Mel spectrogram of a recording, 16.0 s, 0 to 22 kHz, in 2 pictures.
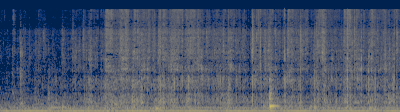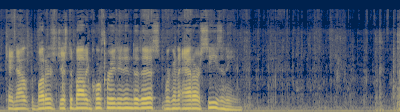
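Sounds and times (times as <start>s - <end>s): sauce bubbling: 0.0s - 16.0s
spoon scraping sauce in skillet: 0.1s - 16.0s.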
